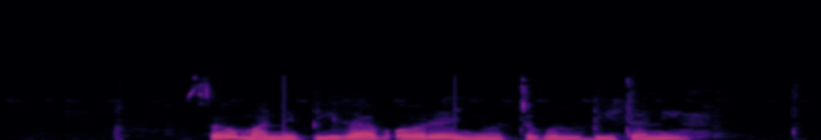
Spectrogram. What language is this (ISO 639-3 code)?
kln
